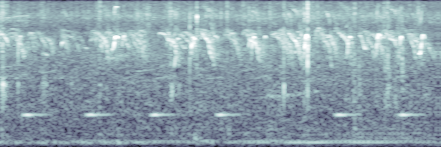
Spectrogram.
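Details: Newly hatched chicken chicks in their nest, still too weak to leave it, while the mother hen feeds them: a dense chorus of high, thin peeps over a steady faint beeping tone that repeats about twice a second, with a low hum beneath.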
